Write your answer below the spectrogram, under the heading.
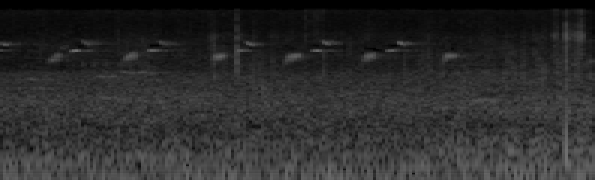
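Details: Great tit singing: a quick series of clear two-note phrases, a high note then a lower one, repeated about twice a second over steady background hiss, with a few faint clicks.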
